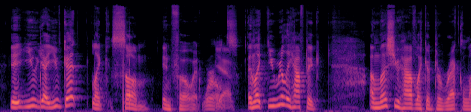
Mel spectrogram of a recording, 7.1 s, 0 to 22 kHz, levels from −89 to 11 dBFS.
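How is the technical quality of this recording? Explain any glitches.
Three loud pops, in two bursts, disturb this speech recording. The first, from 0.60 to 0.62 s just before "you get like", is a single sharp pop roughly 10 dB above the speech. The second, from 1.84 to 1.96 s between "you get like" and "info at", is a pair of pops in quick succession peaking around 20 dB above the speech. Each is likely a voltage spike from a plug, switch, static discharge or driver glitch. The downstream circuitry shapes it into a brief thump while the speech continues underneath.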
